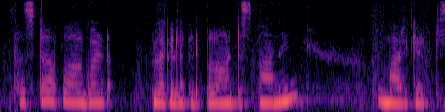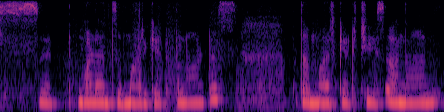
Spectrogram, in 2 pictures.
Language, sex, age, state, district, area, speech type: Kashmiri, female, 18-30, Jammu and Kashmir, Kupwara, rural, spontaneous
